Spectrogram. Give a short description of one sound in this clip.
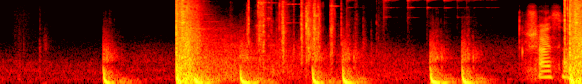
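Rifle shots crack sharply, several in a row.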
